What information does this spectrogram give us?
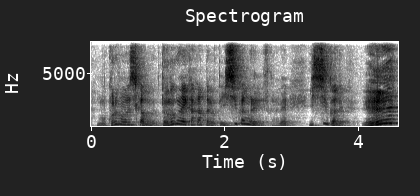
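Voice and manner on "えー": much higher, much louder "えー!"; amazed cry. Retold or imitated. Coach reenacting his shock at the student's voice, loud amazed cry. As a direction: gasp it out in big astonishment.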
